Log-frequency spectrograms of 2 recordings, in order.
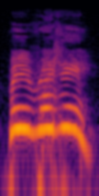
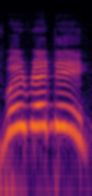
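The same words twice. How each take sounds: First: High, louder eager reply; the monkey chorus; monkeys answering. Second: Very high, lighter chirp; the bird chorus; birds answering. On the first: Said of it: "said the monkeys". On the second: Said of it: "said the birds". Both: A narrator's reading.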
